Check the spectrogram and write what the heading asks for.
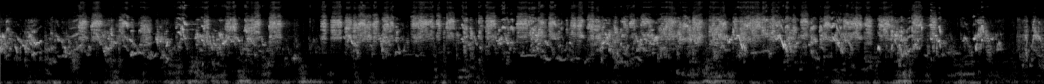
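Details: Budgerigar breeding pair keeping up a continuous high chirping chatter, steady and dense, over a faint low hum.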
